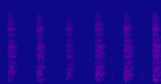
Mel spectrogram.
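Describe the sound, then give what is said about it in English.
Rhythmic breathing in a breathwork exercise: six loud, evenly spaced breaths follow one another at a quick, steady pace. Each is a forceful, airy rush that rises and falls, with no voices. “The breath is taking you deeper into the ground.”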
